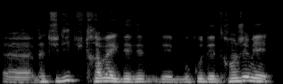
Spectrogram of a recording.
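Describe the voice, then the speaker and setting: A man hosting a casual interview, relaxed and full of fillers and small agreeing sounds. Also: mid-range voice, fast talker, dry recording, clean studio sound. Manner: relaxed, frequent fillers and backchannels. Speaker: interview host.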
